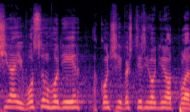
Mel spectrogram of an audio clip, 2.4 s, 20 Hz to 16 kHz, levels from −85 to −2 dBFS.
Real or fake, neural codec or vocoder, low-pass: real; none; 14.4 kHz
